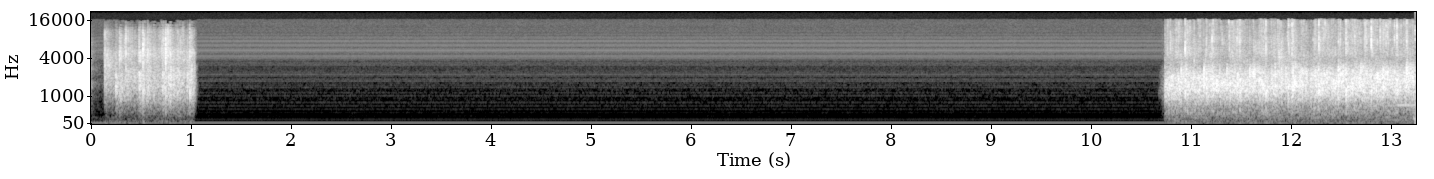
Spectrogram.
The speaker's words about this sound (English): They clap louder for you than me.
